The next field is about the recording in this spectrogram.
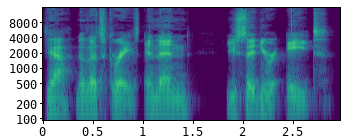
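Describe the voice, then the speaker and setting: Bright-voiced male podcast host. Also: medium pitch, fairly even intonation, moderate pace, dry recording, clean studio sound. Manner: affirming, with short agreeing interjections. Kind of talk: conversational interview.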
